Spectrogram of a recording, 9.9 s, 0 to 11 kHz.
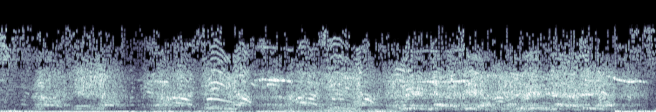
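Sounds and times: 
large protest crowd shouting slogans at a rally outside the Supreme Council of Crimea: 0.2 - 9.7.

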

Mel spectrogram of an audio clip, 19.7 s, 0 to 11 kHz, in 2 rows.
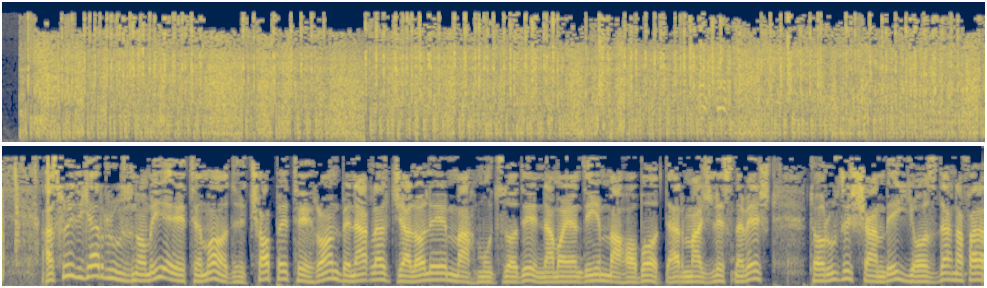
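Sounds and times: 
rapid dense gunfire at protesters: 0.2 - 9.9
speech: 10.3 - 19.6.

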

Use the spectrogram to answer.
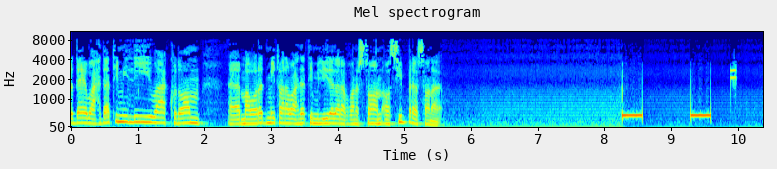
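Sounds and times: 
speech: 0.0 - 5.7
telephone busy signal after a cut-off listener call: 8.3 - 8.6, 9.3 - 10.0.

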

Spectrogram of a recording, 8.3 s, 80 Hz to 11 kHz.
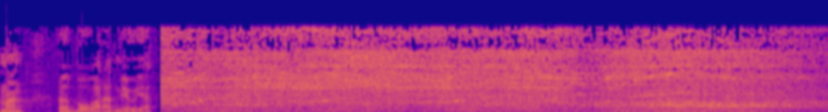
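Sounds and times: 
speech: 0.0 - 1.6
road noise: 1.6 - 8.2
small student-built electric car whirring: 1.6 - 8.2.

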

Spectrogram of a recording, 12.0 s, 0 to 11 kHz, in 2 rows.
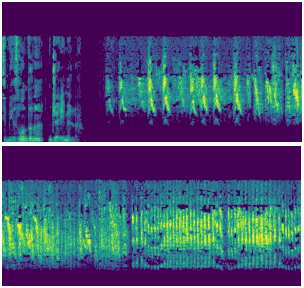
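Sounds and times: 
speech: 0.0 - 2.5
sparrow chirping: 2.0 - 11.9.

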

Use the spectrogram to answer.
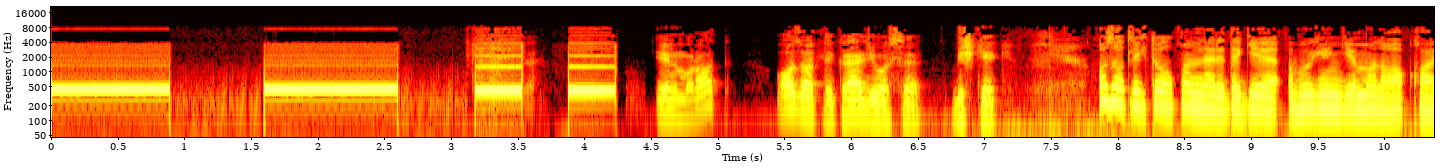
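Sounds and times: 
telephone line tone after the far end hung up: 0.0 - 0.9, 1.6 - 2.6, 3.2 - 4.3
speech: 4.6 - 10.3.

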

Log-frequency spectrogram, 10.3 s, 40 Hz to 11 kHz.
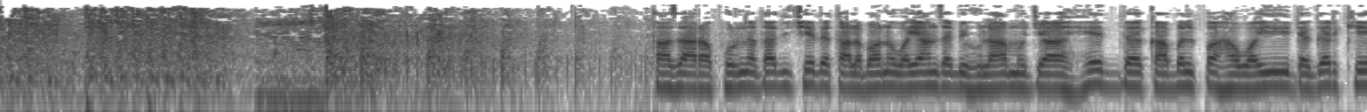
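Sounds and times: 
celebratory gunfire at night: 0.0 - 5.4
fireworks at night: 0.0 - 5.7
speech: 4.9 - 10.2.

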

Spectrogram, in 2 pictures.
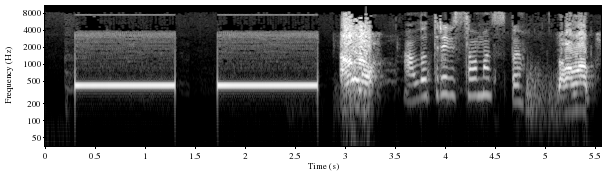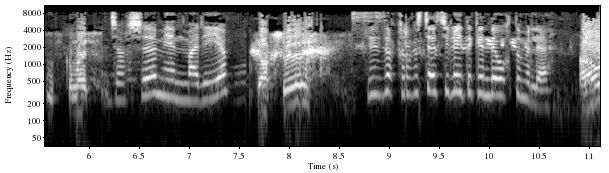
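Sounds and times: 
telephone ringback tone while placing a call: 0.3 - 2.8
speech: 3.6 - 11.1.

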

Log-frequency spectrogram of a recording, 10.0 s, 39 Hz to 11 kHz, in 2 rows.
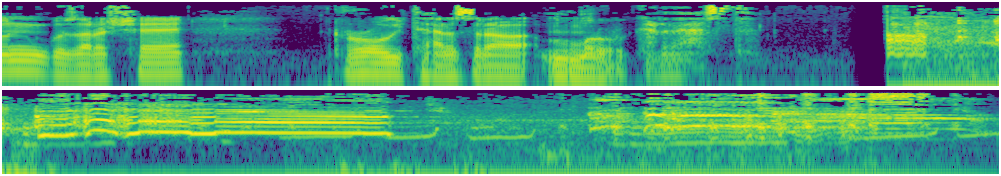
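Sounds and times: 
speech: 0.0 - 3.8, 4.4 - 5.4
hens clucking on a poultry farm in Estonia: 4.4 - 9.9
rooster crowing on a poultry farm in Estonia: 4.5 - 9.9.

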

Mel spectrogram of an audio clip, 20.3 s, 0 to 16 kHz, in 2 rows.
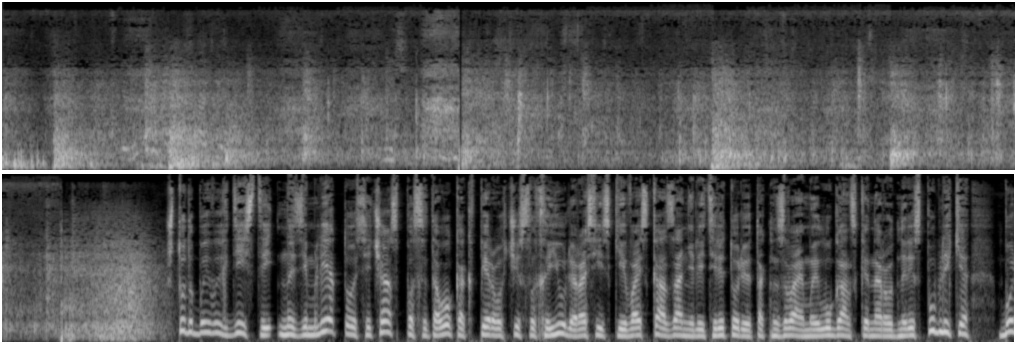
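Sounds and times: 
heavy rumbling secondary explosions of ammunition: 0.0 - 11.9
faint indistinct voices: 0.8 - 6.2
speech: 11.9 - 20.2.

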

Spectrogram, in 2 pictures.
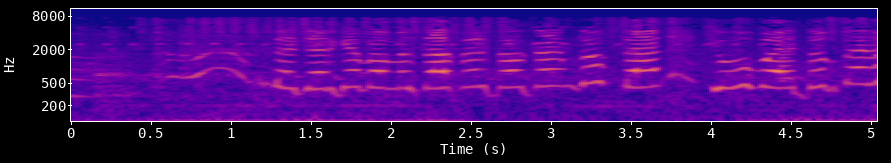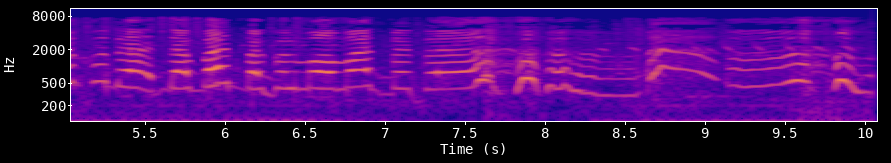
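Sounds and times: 
laughter: 0.3 - 10.0
speech: 1.4 - 10.0
person crying: 7.4 - 10.0.

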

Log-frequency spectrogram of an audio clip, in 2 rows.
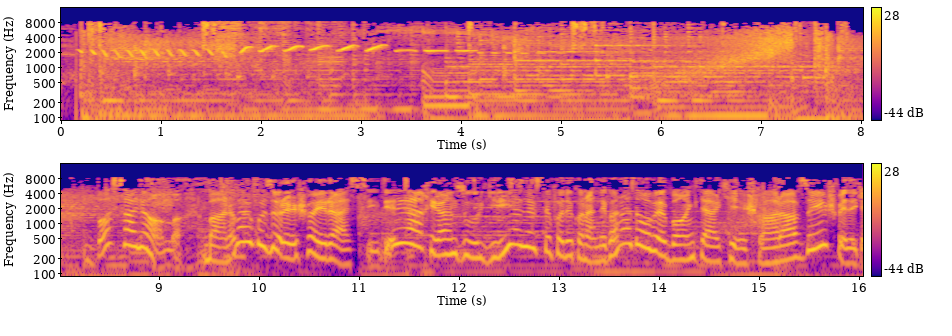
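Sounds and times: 
nightingale singing: 0.0 - 6.0
dense steady musical backing: 0.2 - 16.0
speech: 8.6 - 16.0.

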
